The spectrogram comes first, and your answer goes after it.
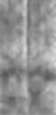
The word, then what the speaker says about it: Mamdani: The name is Mam Dani. M A M D A N. You can learn how to say it.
